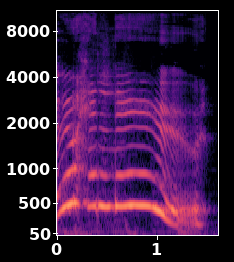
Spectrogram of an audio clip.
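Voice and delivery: very high, loud, plummy, grand, long drawn-out hello. Imitating Mrs Bouquet from Keeping Up Appearances: Mrs Bouquet voice. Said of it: "I'm like Missus Bouquet. ... And she'd be like".

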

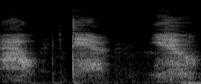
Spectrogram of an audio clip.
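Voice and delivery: angry, seething, held-in whisper. Retelling own reply to people who only saw clips: retelling own whispered retort. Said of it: "You should, you should whisper it like that".

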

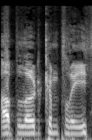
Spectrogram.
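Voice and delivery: plain

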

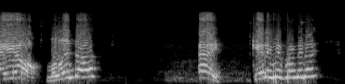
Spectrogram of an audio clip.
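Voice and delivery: high, put-on annoyed, fake-upset shout. Retelling calling Melinda over to see the ring, a fake upset shout. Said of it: "As if like I'm upset".

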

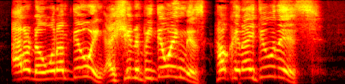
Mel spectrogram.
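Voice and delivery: very high, nervous, unsure-sounding voice. Answering a co-host's greeting during the show introductions with a Miles Morales impression. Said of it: "that was my Miles Morales impression".

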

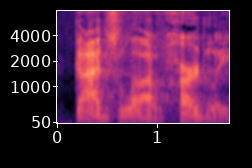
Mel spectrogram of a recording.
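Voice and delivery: cutting, sarcastic tone. Narrator reading the elder brother's reply: sarcastic reply. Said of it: "came the elder brother's sarcastic reply".

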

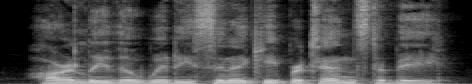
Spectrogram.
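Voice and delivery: ordinary delivery, nothing marked

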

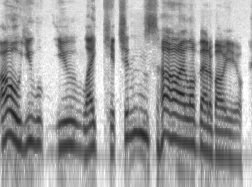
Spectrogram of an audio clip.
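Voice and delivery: play-acted patronizing, cartoonish, high and condescending. Describing how a woman says things, quoting her: imitating condescending tone. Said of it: "condescending way".

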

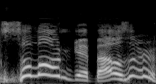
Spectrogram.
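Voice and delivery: put-on very high, swooping, stretched-out Italian accent. Explaining a Mario 64 Bowser fight, quoting Mario, Mario Italian accent impression. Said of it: "with an Italian accent".

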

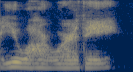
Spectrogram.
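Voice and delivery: hushed, very quiet half-whisper. Describing a mysterious voice to a player as he leaves: half-whispering voice. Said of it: "you hear a voice whisper in your ear".

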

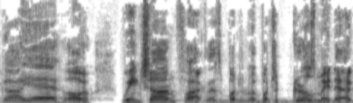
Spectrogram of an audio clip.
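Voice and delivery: mocking, scornful, dismissive taunting tone. Telling of a guy who refused to fight, imitating his trash talk. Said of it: "he goes into shit talking mode".

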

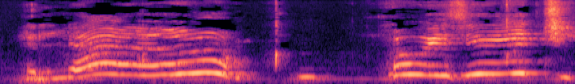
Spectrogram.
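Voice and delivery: put-on elderly woman voice, very high-pitched. Asked by a fellow player to do an old lady voice, answering at the front door. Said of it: "Do an old lady voice".

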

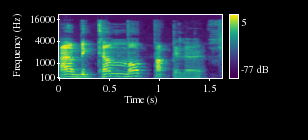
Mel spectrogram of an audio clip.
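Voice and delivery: acted calm, quiet voice. Imitating the older Cary Grant, slower and calmer: Cary Grant voice. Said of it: "It's a good Cary Grant voice".

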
